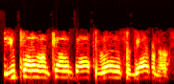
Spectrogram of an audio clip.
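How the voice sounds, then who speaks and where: A man's voice: high voice, steady tone, very fast, noisy background. A man with an American Midwestern accent, a farmer calling in to put questions in a plain-spoken, earnest way over the telephone. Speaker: caller, wheat farmer. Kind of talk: phone-in question. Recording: dull muffled telephone line.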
